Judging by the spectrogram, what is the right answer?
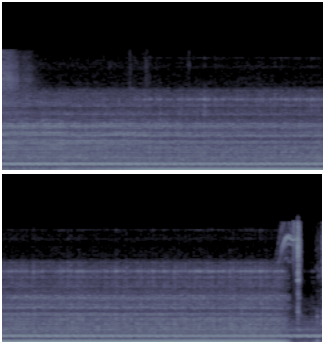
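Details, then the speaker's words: Very dry ash goblet blank spindle-turned with a bowl gouge far from the lathe chuck: steady hum with a clear constant singing tone over the spinning work; resonance from the piece's length. "hear a bit of resonance there that's just cause a length of the piece"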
